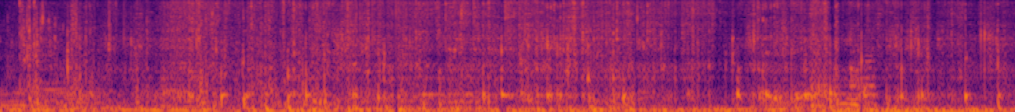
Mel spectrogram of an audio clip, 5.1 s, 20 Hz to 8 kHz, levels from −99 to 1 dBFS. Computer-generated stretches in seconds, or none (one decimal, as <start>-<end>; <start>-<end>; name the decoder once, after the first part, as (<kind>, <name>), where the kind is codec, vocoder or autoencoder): 0.5-1.0 (codec, SNAC); 1.7-5.1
